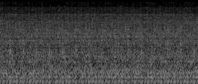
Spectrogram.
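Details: 2011 Ford EcoSport Zetec Rocam engine at idle: uneven, stumbling lumpy beat as cylinders 2 and 3 drop out; misfire, no current to those spark plugs, no coil trigger pulse, suspected broken wire or ECU driver fault.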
